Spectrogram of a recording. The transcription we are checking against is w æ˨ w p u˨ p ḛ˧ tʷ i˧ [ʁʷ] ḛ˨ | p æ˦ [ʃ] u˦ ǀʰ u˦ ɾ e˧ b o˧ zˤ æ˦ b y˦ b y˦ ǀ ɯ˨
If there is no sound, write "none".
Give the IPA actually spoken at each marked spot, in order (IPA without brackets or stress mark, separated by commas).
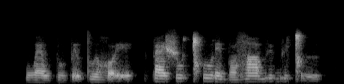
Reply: ʁʷ, ʃ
